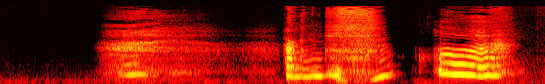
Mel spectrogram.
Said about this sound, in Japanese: 鼻詰まってるのが鼻溜まってきちゃって、あ、くしゃみ出る。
